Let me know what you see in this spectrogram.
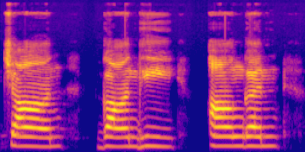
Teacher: अनुनासिक इनका उच्चारण नाक और गले दोनों से होता है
